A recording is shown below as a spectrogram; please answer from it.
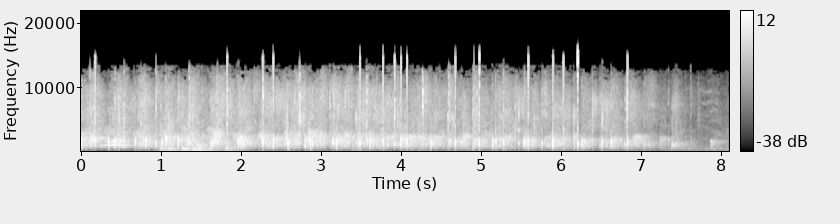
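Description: Congregation applauding at a church service, dense sustained clapping from a large crowd throughout, with a voice briefly speaking over it.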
